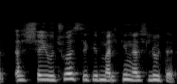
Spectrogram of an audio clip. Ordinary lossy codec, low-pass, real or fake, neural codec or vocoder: MP3, 32 kbps; 7.2 kHz; real; none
